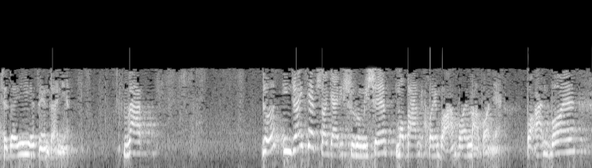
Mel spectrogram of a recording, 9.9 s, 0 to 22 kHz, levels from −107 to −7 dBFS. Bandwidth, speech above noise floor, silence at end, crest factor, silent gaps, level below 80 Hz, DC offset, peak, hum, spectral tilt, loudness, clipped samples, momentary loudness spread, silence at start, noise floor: 5 kHz; 26 dB; 0 s; 14 dB; none; -46 dBFS; under 0.1%; 0 dBFS; none; -8 dB/octave; -12 LUFS; under 0.1%; 21 LU; 0 s; -39 dBFS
